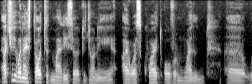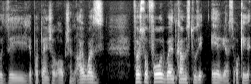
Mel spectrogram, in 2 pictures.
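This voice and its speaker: Hesitant, mellow-voiced man from Lebanon. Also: lowish voice, moderate pace. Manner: thoughtful, hesitant with frequent fillers. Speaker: property investor, interview guest. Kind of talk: casual interview answers.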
